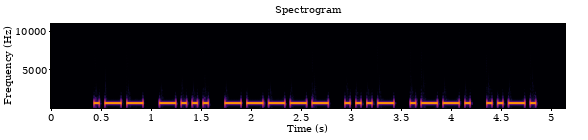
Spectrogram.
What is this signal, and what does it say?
Morse code, heard as a keyed tone, about 22 wpm, 700 Hz. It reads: WB0VPF
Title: USA Call Signs - 6 Characters - Repeated 3x - 22wpm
